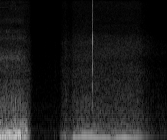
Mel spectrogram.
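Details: Snoring from an owner's dog, who snored loudly often: low, rumbling breaths, a brief noisy burst and then a longer droning one.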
